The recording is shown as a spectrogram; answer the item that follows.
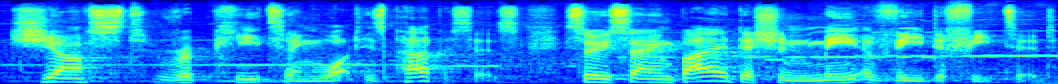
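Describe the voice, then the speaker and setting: A man's voice: medium pitch, animated, normal speed, music in the background. A man as a podcast guest, casually explaining his reading of a poem with hesitant fillers. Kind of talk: casual discussion of poetry.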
